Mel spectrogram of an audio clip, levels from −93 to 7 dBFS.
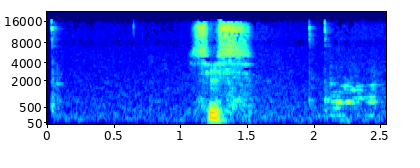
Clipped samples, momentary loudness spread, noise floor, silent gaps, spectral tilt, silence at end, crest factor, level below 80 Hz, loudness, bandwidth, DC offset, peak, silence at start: under 0.1%; 25 LU; -64 dBFS; none; -3 dB/octave; 0.05 s; 22 dB; -76 dBFS; -28 LUFS; 16.5 kHz; under 0.1%; -14 dBFS; 0.05 s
